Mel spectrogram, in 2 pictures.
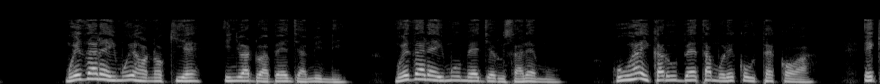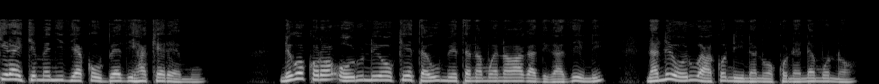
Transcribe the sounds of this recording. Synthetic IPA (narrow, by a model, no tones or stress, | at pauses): mweðaɾɛimwehɔnɔkiɛ | iɲoadoabɛɲd͡ʒamini | mweðaɾɛimuːmɛd͡ʒɛɾusaɾɛmu | huːhaikaɾuːbɛtamoɾekoutɛkɔa | ekeɾaikemɛɲiðiakoubɛðiɦakɛɾɛmu | neɣokɔɾɔʔoɾuneokeːtɛumetɛnamwɛnawaɣaðiɣaðini | naneoɾuwakoniːnanwɔkonɛnɛmonɔ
